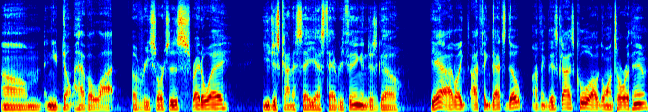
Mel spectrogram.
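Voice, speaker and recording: A man with an American accent and an ordinary speaking voice talks at a fairly quick pace, his medium-pitched voice keeping very even loudness and fairly even intonation. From Massachusetts. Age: 30s. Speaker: R&B singer. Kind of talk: interview. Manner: casual.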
